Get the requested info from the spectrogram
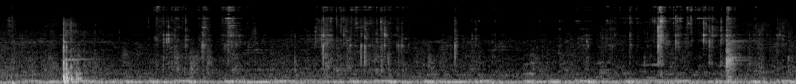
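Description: Phone handling noise while crouching to tie a shoelace: rubbing and rustling against clothing, a sharp knock under a second in, and a few small metallic clinks.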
